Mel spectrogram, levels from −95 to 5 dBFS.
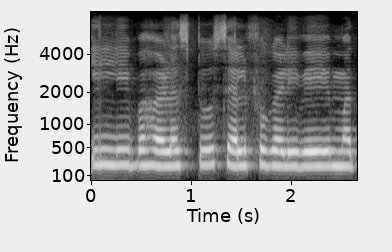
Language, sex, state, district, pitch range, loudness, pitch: Kannada, female, Karnataka, Bidar, 220-235 Hz, -13 LUFS, 225 Hz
